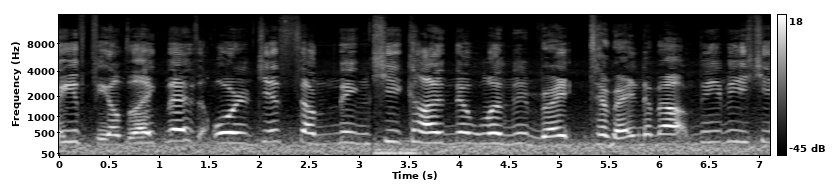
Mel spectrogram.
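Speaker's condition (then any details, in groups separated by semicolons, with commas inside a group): Cerebral palsy; spastic, ataxic features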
